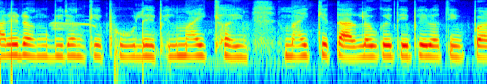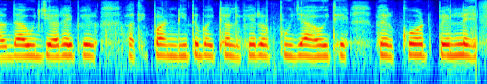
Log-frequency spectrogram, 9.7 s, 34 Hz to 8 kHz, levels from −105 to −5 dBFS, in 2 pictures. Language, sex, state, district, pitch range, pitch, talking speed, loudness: Bajjika, female, Bihar, Vaishali, 210-220 Hz, 210 Hz, 190 wpm, -27 LUFS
